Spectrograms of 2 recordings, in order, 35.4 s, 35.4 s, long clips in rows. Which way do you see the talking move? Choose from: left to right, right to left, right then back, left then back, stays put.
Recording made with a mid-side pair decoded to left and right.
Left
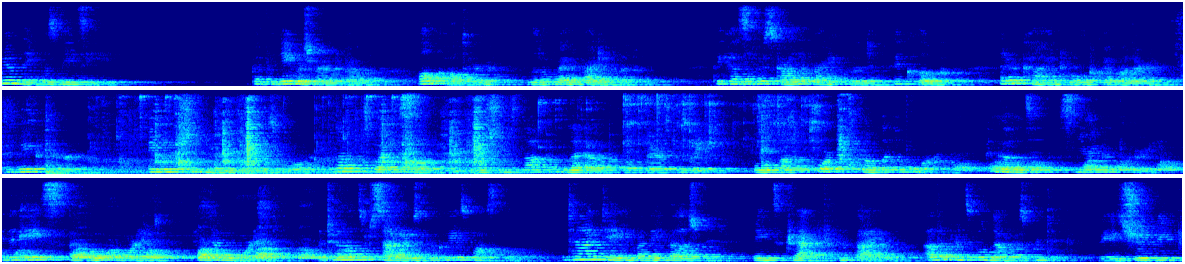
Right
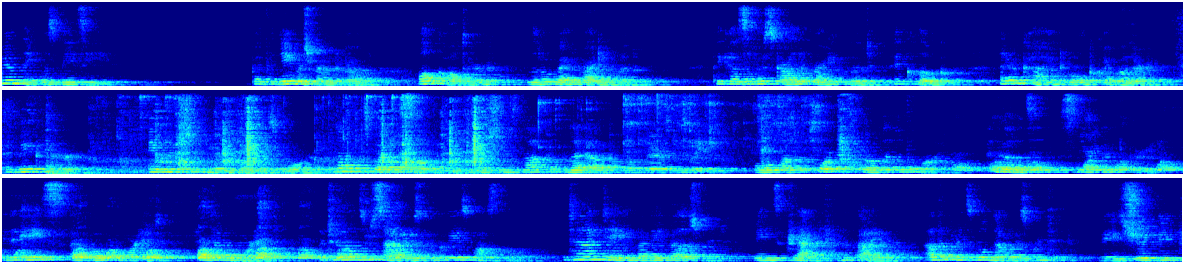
right to left.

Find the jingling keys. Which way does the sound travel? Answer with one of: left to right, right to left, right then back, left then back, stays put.
right then back.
